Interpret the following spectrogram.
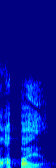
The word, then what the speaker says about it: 아빠: 발음이 아람어로도 아빠예요.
